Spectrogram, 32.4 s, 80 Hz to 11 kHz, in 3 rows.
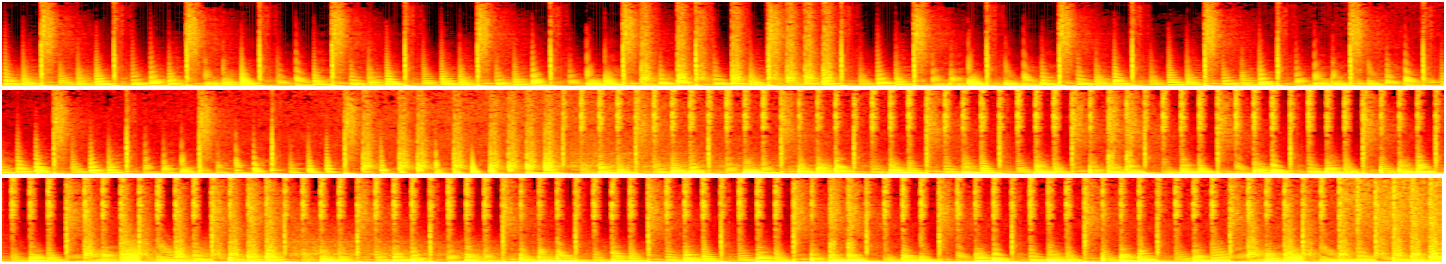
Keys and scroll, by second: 12.4 ctrl+z, 13.5 ctrl+z, 15.9 ctrl+z, 17.2 ctrl+z, 30.4 ctrl+z, 31.8 ctrl+z.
